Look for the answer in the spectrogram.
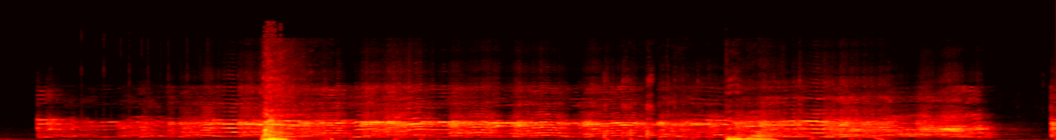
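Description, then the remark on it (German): A pack of husky dogs screams and howls together in a loud, continuous chorus of overlapping high-pitched wails, with a person briefly exclaiming partway through. “Ähm, okay, so hören sich Huskies an.”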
